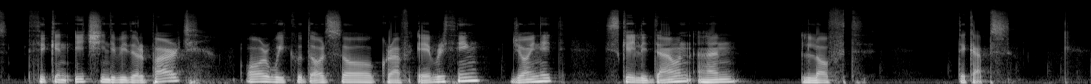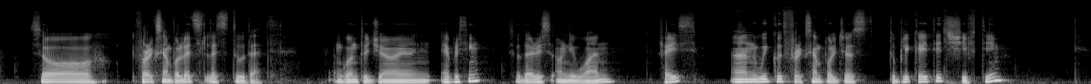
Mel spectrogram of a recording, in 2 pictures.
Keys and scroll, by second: 15.8 j, 20.3 shift+d.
